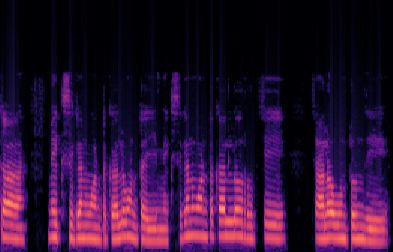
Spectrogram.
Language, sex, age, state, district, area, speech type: Telugu, male, 18-30, Andhra Pradesh, Eluru, rural, spontaneous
